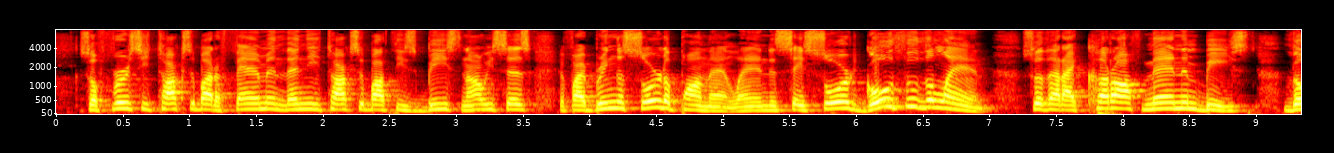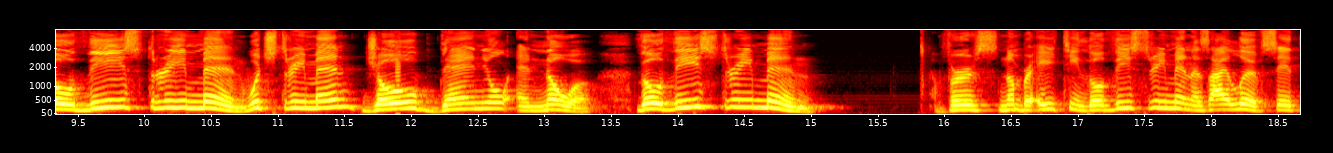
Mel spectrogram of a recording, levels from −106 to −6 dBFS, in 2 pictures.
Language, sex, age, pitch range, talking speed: English, male, 30-49, 125-185 Hz, 210 wpm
